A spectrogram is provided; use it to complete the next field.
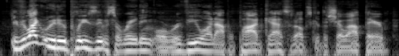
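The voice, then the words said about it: Raspy voice. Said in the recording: “raspy voiced host this week, like I am not every week”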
